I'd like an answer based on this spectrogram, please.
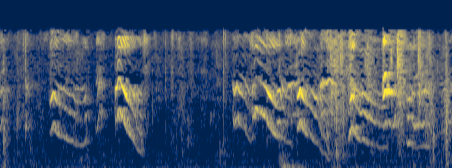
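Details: Young Biewer Terrier puppy whimpering insistently: a run of high, descending whines, several falling steeply like little sighing cries, coming in quick bursts with a short silent gap midway, then growing busier and overlapping.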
